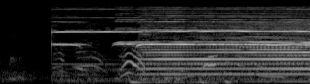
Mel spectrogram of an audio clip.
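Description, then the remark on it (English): A shrill, steady whistle blown at a protest outside the Whipple Federal Building in St. Paul, Minnesota, starts abruptly and keeps blasting for several seconds, piercing and high-pitched, while agitated voices shout and talk underneath it. “That's angry daughter right there with the delightful neck tap and the whistle.”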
